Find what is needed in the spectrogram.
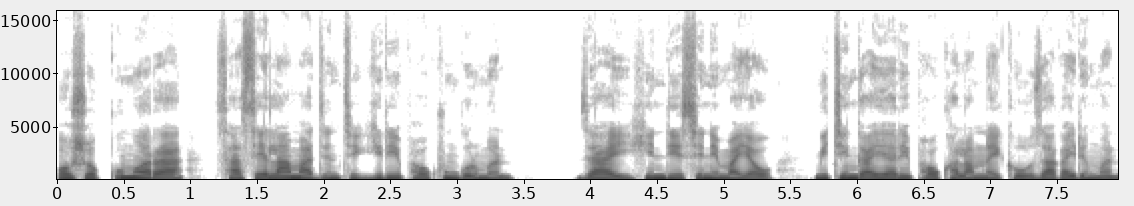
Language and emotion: Bodo, neutral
